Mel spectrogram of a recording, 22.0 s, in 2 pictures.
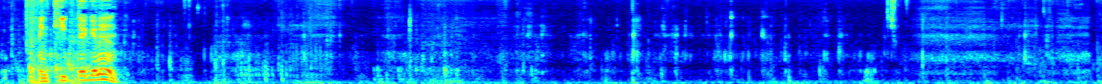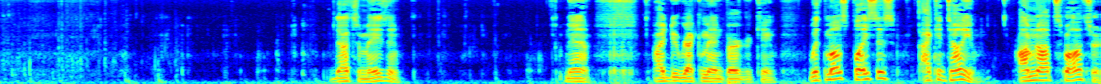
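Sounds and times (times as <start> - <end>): person chewing close to microphone: 1.3 - 14.4, 15.0 - 16.7.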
